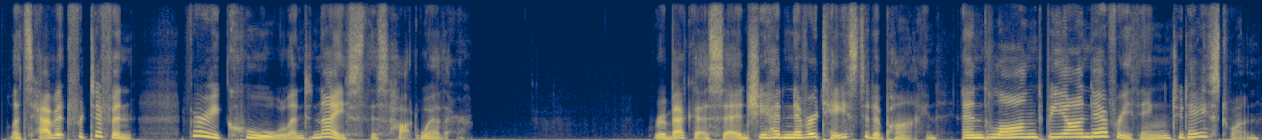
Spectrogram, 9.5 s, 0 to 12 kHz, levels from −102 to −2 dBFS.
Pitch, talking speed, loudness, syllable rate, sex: 230 Hz, 170 wpm, -20 LUFS, 5.4 syllables/s, female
